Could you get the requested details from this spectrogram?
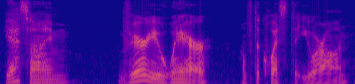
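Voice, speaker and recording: A man voicing a gentle male creator-god who paints, speaking calmly and softly. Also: medium pitch, slow pace, dry recording. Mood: serene.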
